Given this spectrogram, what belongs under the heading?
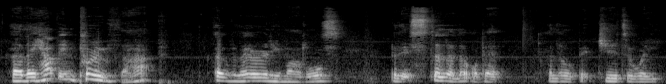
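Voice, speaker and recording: Higher-pitched, mellow British man, rambling. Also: poor audio. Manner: rambling, blunt, colloquial. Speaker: amateur radio hobbyist reviewing a kit. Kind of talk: casual off-the-cuff product review. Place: indoors at a tabletop.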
